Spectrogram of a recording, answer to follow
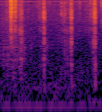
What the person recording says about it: just listen to that crunch, how crispy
